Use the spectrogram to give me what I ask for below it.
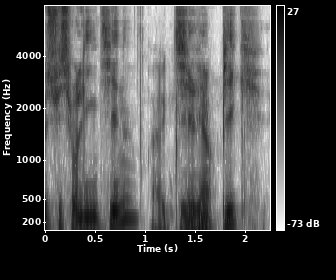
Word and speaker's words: Picq: On te suit sur LinkedIn, avec Thierry Pic, qui s'écrit PICQ. C'est Q, parce que tu sais que j'ai un autre Thierry Pic iconique sur mon podcast Génération Do It Yourself, voilà, avec donc un K.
